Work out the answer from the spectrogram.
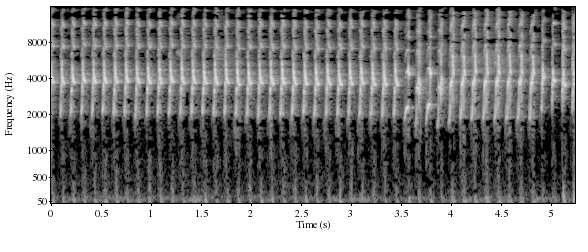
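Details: Lovebird giving a long ngekek chatter used as a lure to call a rival: a fast, steady run of sharp, high, rattling notes, about six per second, with no break and no other sounds.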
